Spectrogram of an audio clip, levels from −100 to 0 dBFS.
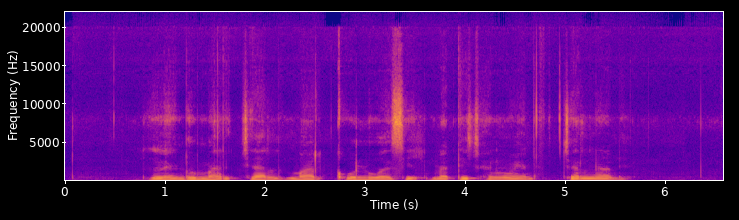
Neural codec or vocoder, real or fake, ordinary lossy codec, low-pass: codec, 44.1 kHz, 2.6 kbps, SNAC; fake; none; none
